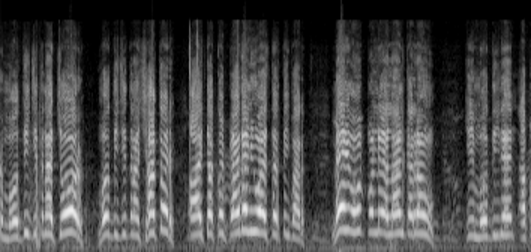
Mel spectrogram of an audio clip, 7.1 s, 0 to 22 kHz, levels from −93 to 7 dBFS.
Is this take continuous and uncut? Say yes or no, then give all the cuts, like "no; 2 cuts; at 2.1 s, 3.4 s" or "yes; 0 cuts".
yes; 0 cuts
